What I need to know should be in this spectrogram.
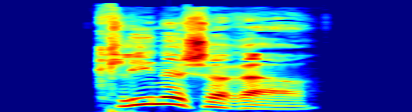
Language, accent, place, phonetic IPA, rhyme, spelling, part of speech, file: German, Germany, Berlin, [ˈkliːnɪʃəʁɐ], -iːnɪʃəʁɐ, klinischerer, adjective, De-klinischerer.ogg
- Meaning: inflection of klinisch: 1. strong/mixed nominative masculine singular comparative degree 2. strong genitive/dative feminine singular comparative degree 3. strong genitive plural comparative degree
